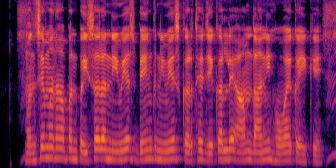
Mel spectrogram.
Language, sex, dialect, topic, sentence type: Chhattisgarhi, male, Central, banking, statement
